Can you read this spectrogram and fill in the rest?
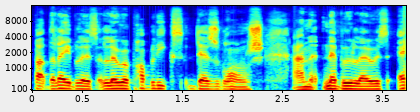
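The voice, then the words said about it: French accent on a name. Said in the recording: “I am loving the French flourish in that ... putting on a little accent. But that is beautiful.”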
